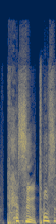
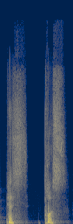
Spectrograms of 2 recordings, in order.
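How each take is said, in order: First: Each word is said with two full syllables. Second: Each word is clipped to one syllable. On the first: "목사님처럼 이음절로 해봤어요" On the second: "패스 토스는 이름절이죠. 패스 스는 지나가요"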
